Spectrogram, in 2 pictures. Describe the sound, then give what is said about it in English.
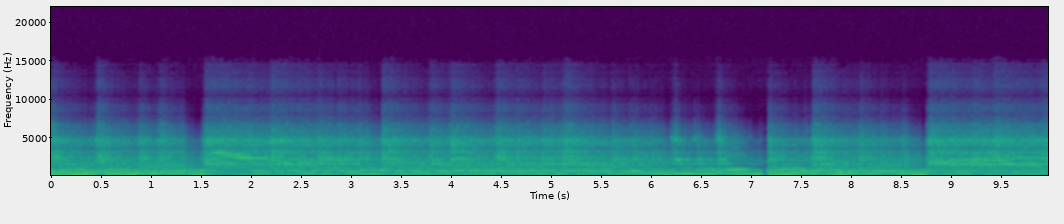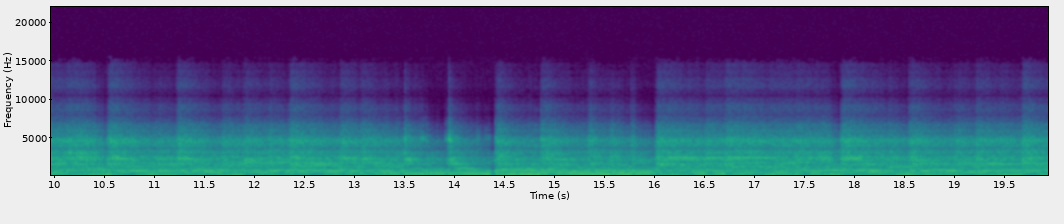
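A distorted electric guitar plays through the bright input of a Sunn amplifier, with a gritty, treble-heavy and noisy tone. Sustained chords ring loud and steady throughout, broken by a couple of brief rhythmic stops. “For example, here's what the bright input on one of those amplifiers would sound like.”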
